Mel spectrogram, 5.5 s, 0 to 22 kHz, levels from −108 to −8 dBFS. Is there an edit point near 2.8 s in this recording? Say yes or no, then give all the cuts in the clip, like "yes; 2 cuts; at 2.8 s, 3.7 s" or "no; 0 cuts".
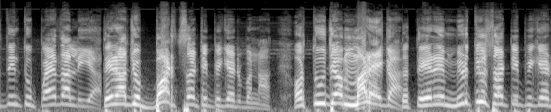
no; 2 cuts; at 0.9 s, 4.0 s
